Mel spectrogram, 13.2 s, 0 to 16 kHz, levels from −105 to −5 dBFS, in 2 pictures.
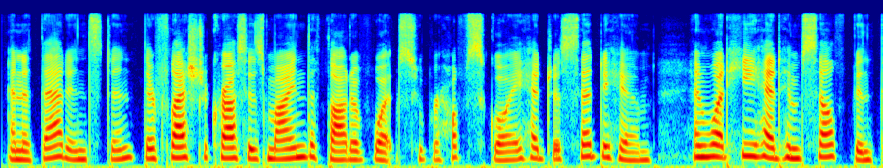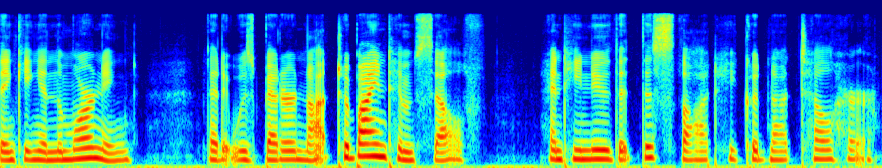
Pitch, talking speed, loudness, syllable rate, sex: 205 Hz, 210 wpm, -20 LUFS, 5.1 syllables/s, female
